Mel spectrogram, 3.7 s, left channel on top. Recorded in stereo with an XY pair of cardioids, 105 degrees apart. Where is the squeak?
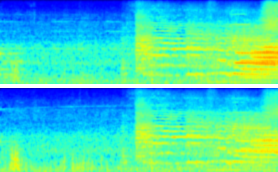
15° left, 1.6 m.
